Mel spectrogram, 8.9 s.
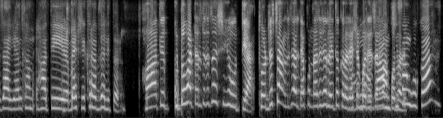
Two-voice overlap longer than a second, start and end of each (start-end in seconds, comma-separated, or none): none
